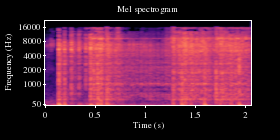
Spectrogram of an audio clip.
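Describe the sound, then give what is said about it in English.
A handful of coins drops and scatters, giving a quick burst of bright metallic clinks and jingles that fade and then pick up again in a second, shorter cluster. “I'm going to give you this handful of coins and throw you out the door.”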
